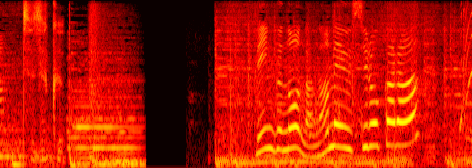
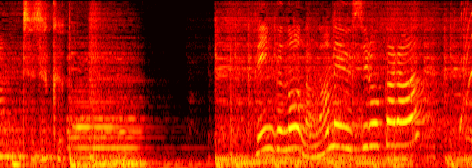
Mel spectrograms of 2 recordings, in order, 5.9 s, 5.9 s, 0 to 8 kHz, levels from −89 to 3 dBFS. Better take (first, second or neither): first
